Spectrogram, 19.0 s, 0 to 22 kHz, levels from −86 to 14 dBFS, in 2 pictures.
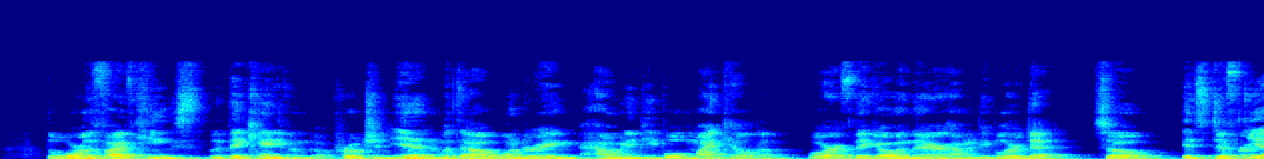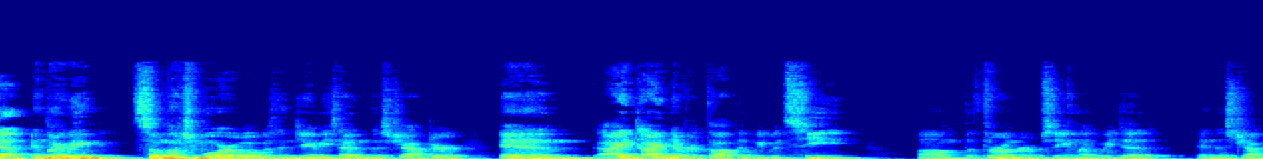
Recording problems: off-mic speech; far
room echo; slight; dies away in 0.5 s

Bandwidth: 13.5 kHz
